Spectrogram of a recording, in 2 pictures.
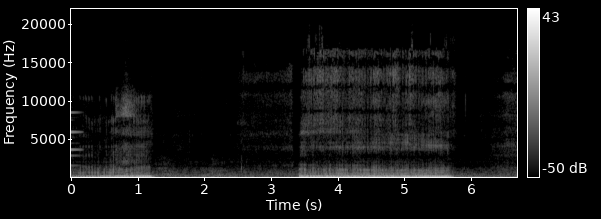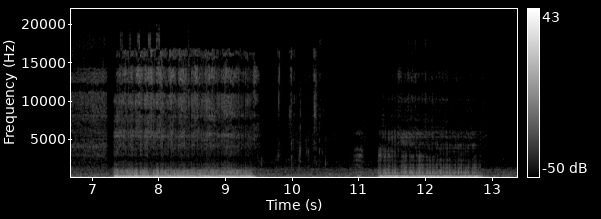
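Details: Pet Shiba Inu growling affectionately at its family, not in anger: four long, low rumbling growls of about two seconds each, separated by quiet pauses.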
